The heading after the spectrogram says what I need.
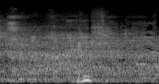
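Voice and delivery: soft, airy laugh; real quiet chuckling; amused laugh. Real, not acted. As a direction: laugh quietly at what you see. Laughing at the video.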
